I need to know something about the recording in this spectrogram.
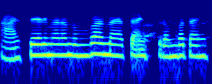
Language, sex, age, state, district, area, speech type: Tamil, female, 30-45, Tamil Nadu, Thoothukudi, urban, conversation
